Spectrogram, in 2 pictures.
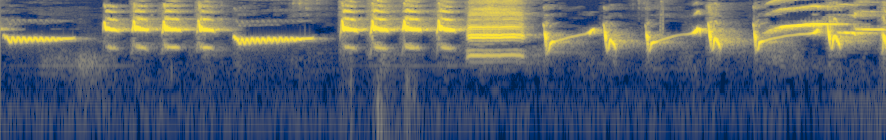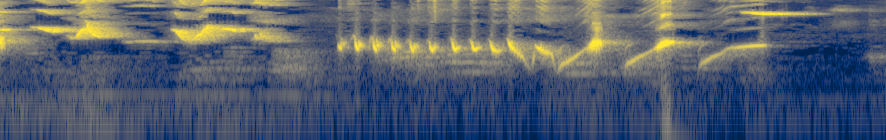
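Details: Asian pied starling song meant to lure a caged bird into singing: steady whistles alternate with clusters of bright ringing notes, a harsh burst, looping slurred whistles, then a rapid stuttering series and a sharp upward sweep.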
